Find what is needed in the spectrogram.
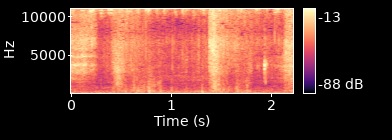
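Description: Footsteps in snow: two soft steps about a second apart.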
